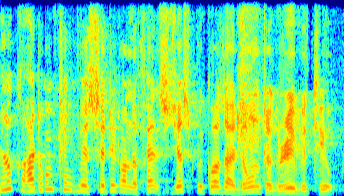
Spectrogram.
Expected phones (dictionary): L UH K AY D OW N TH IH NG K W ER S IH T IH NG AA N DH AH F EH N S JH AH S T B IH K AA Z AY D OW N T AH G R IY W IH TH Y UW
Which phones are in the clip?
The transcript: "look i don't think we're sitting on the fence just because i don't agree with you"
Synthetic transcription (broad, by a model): L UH K AY D OW N T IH NG K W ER S IH T IH NG AA N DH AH F EH N S JH AH S T B IH K AA Z AY D OW N T AH G R IY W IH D Y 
